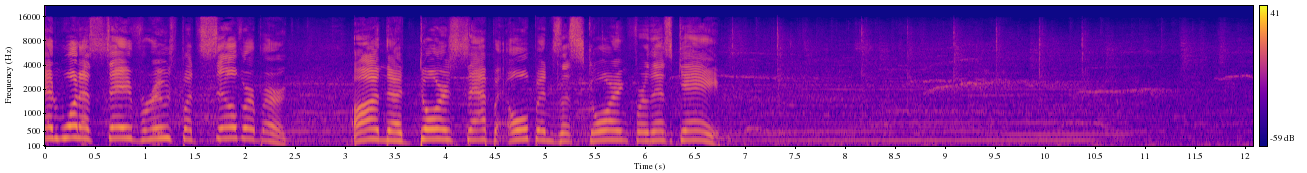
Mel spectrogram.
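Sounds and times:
arena goal horn: 0.9s - 11.2s.

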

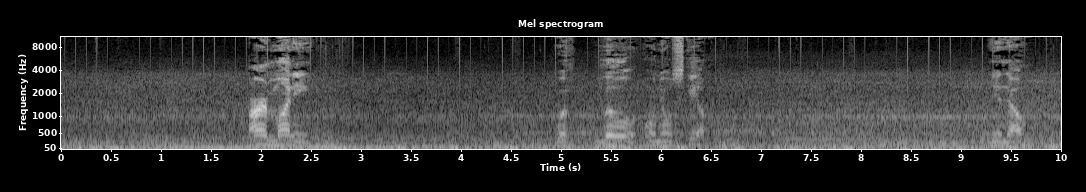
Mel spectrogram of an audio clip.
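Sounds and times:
vehicle road noise rumble: 0.0s - 10.0s.

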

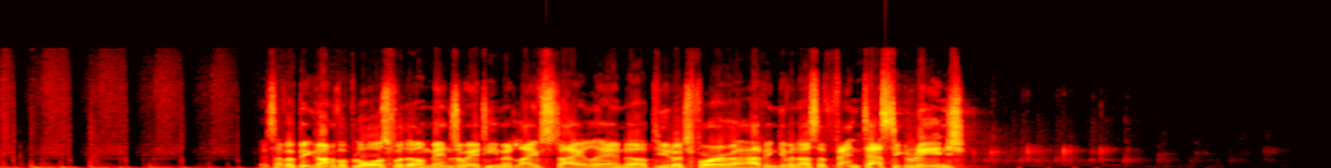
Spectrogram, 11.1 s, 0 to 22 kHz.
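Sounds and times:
faint hand claps: 8.1s - 10.9s.

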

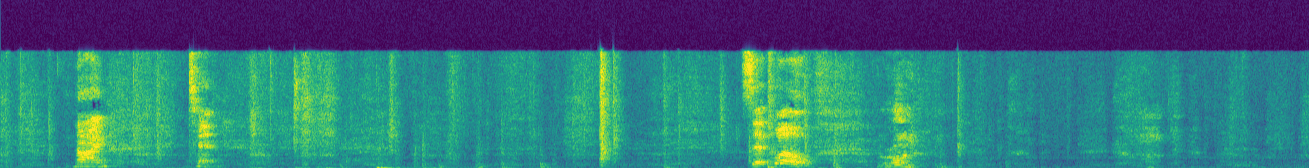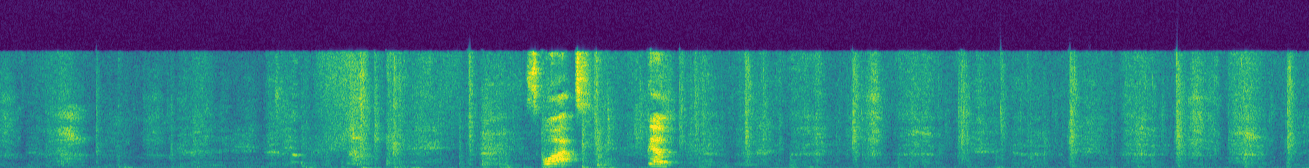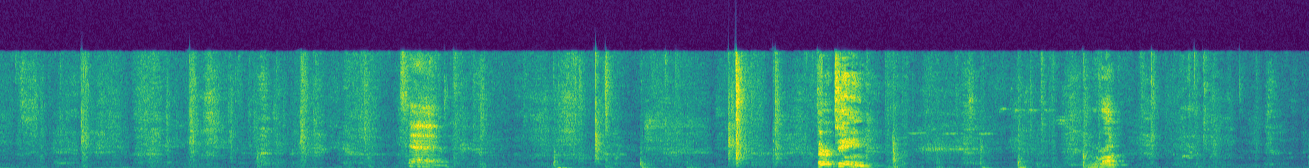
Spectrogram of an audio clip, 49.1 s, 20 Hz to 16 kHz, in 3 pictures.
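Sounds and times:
hard breathing: 0.0s - 9.3s, 9.9s - 49.0s
knocks and shuffles on wooden floor: 20.0s - 27.9s, 42.9s - 48.1s.

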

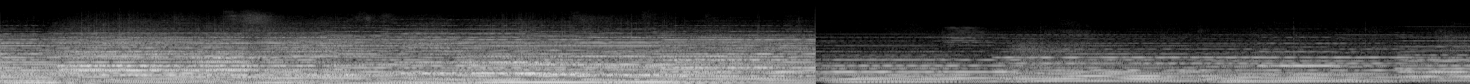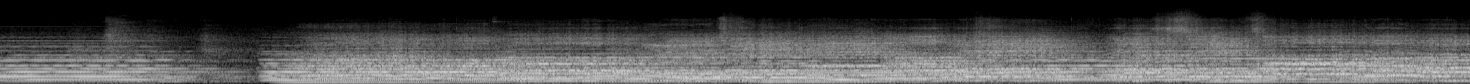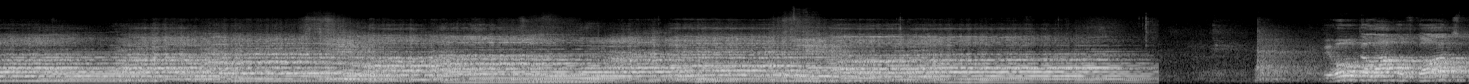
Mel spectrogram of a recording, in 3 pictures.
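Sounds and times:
choir singing held notes: 0.0s - 41.1s.

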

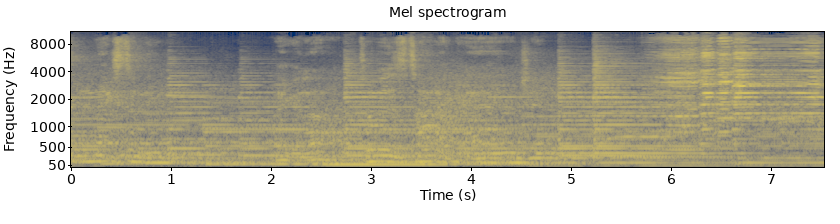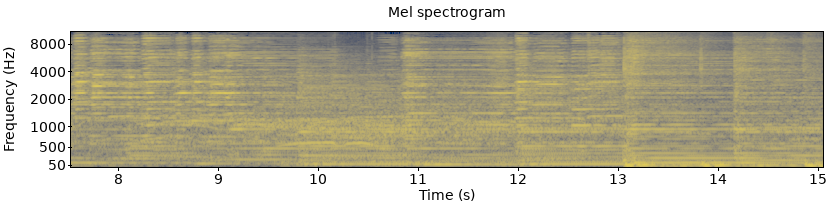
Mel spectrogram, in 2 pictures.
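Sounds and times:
bass: 0.0s - 15.0s
piano: 0.0s - 15.0s
harmonica playing melody: 4.7s - 15.0s.

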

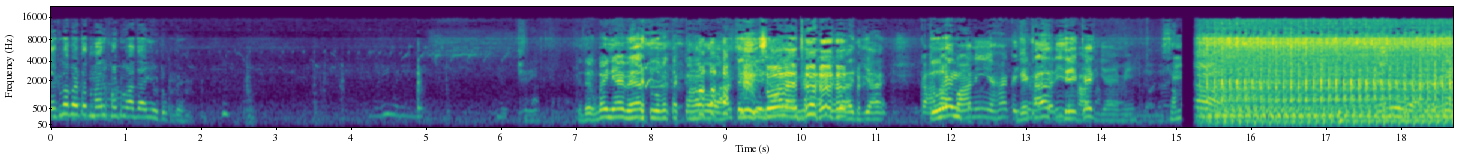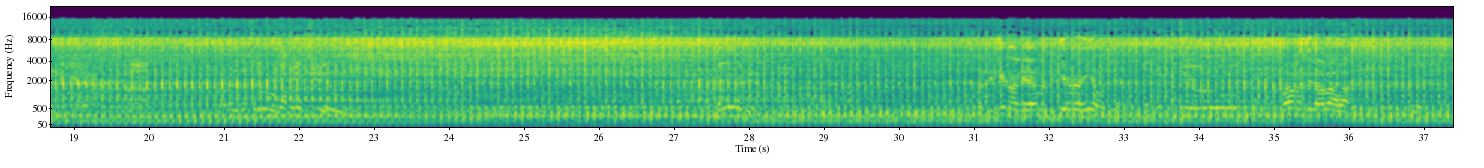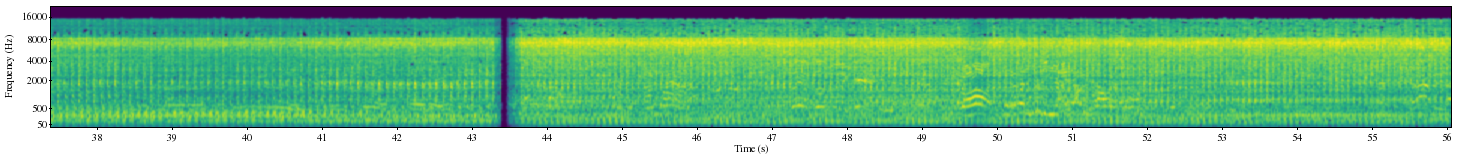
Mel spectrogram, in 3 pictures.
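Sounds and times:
motorboat engine chugging: 15.2s - 56.0s.

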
